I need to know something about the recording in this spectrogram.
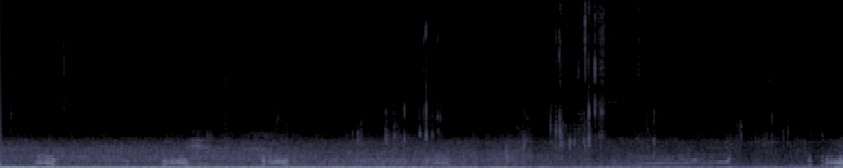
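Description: Chickens, a Cochin hen and a Silkie rooster, give a few soft, short clucks and one rising call near the end. A low hum underneath fades away over the first few seconds.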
